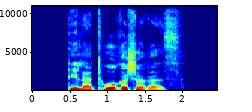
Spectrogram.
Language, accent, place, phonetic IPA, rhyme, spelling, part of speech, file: German, Germany, Berlin, [delaˈtoːʁɪʃəʁəs], -oːʁɪʃəʁəs, delatorischeres, adjective, De-delatorischeres.ogg
- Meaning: strong/mixed nominative/accusative neuter singular comparative degree of delatorisch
